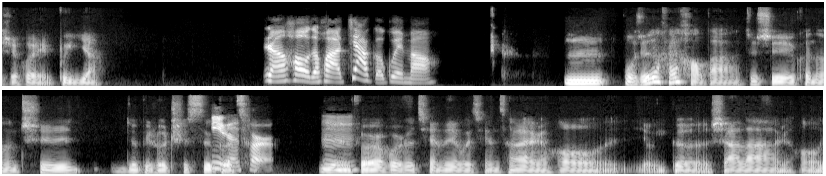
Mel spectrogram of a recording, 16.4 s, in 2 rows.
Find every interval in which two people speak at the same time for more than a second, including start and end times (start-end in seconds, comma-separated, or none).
none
